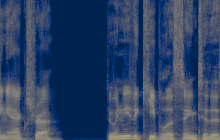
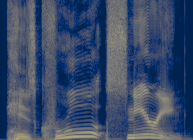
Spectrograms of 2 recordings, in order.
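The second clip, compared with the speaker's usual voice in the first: mocking slow repeat; 6 semitones higher, much slower than usual. Mocking the guest's phrase.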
